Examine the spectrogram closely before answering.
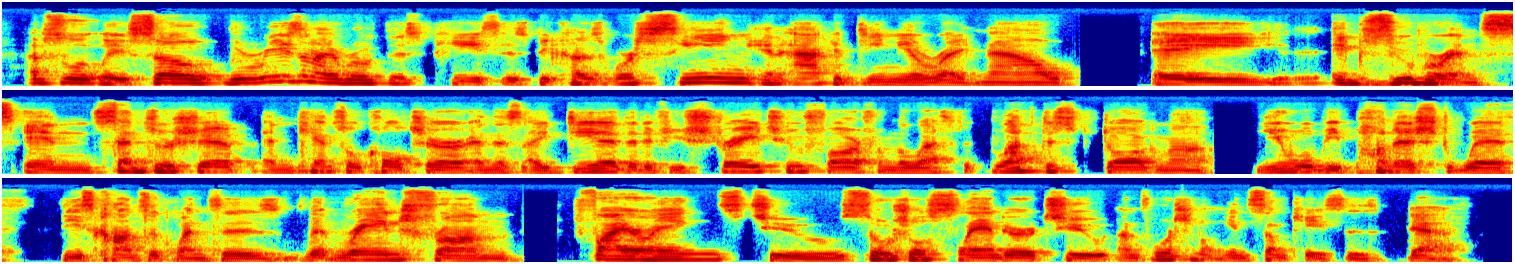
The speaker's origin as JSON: {"language": "English", "town": "Portland", "region": "Oregon", "country": "United States", "tie": "born or raised there", "said": "my, my home state, my home city of Portland, Oregon"}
